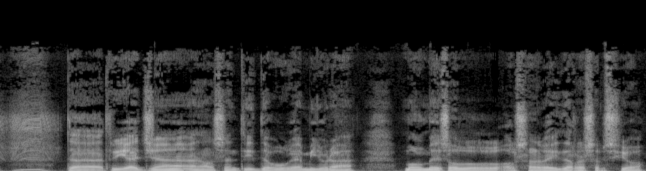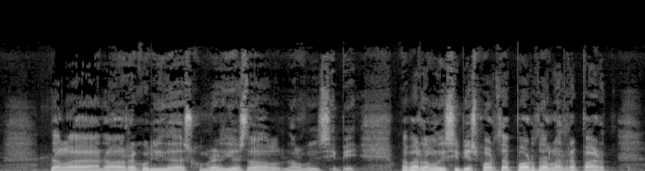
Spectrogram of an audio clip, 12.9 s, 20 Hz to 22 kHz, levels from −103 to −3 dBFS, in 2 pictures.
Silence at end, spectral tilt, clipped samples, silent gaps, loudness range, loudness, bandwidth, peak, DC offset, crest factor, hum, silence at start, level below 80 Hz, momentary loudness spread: 0 s; -4.5 dB/octave; under 0.1%; none; 1 LU; -31 LUFS; 16.5 kHz; -14 dBFS; under 0.1%; 18 dB; none; 0 s; -54 dBFS; 10 LU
